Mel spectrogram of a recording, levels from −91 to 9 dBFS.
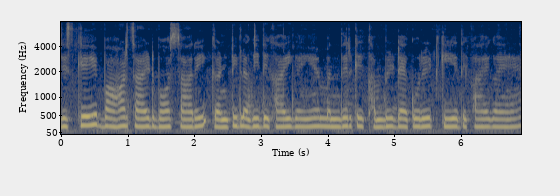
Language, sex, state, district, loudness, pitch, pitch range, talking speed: Hindi, female, Bihar, Saharsa, -24 LUFS, 210 Hz, 205-215 Hz, 155 wpm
